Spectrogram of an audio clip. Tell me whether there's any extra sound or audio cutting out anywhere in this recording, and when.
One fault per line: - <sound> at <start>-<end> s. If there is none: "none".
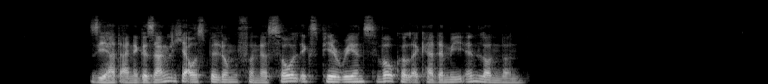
none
